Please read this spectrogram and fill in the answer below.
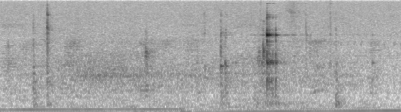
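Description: Light metallic clicks and knocks as the steel lathe chuck is worked by hand on the spindle with a bar, with one sharper clink about two-thirds of the way through, over a steady low hum.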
